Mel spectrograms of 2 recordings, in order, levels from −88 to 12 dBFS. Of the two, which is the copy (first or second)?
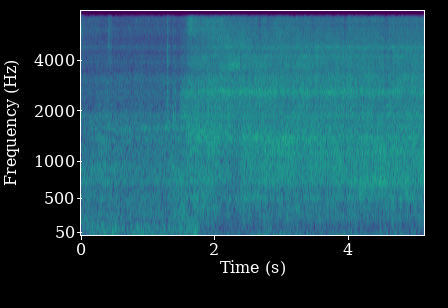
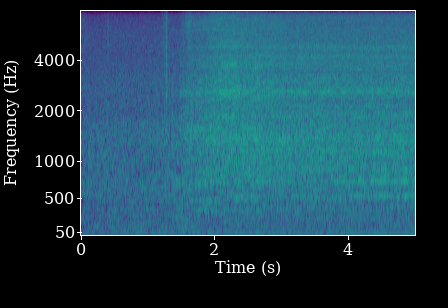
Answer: first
